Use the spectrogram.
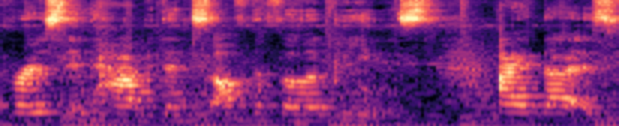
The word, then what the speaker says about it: Aeta: to be the first inhabitants of the philippines aida is pronounced they are indigenous and their ancestors were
